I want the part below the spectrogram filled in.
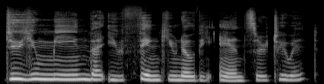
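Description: A woman's voice: medium pitch, steady tone, normal speed, dark tone, dry recording, studio quality, pitched above the performer's own voice, lightly acted. A woman as the blunt, contrary March Hare. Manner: blunt, correcting. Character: rude, contrary male hare, pedantic tea-party host. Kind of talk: storybook character reading.

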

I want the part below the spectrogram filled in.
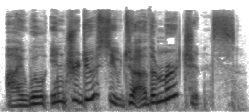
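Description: A woman voicing a scheming, greedy male magician in a storybook reading, drawing out her words in a hushed, breathy, coaxing tone. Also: very high-pitched, huge pitch swings, dry recording, studio quality, pitched above the performer's own voice, heavily acted. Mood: sly coaxing. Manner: slow, drawn-out, honeyed coaxing. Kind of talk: storybook read-aloud.

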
